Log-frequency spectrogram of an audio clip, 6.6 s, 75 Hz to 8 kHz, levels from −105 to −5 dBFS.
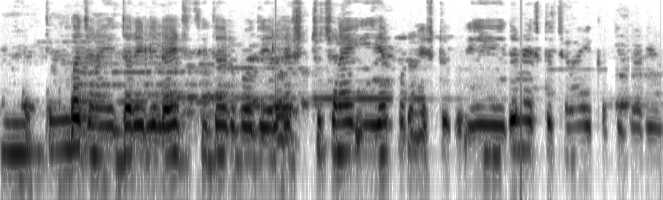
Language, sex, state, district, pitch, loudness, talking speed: Kannada, female, Karnataka, Dharwad, 230 Hz, -18 LUFS, 155 wpm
